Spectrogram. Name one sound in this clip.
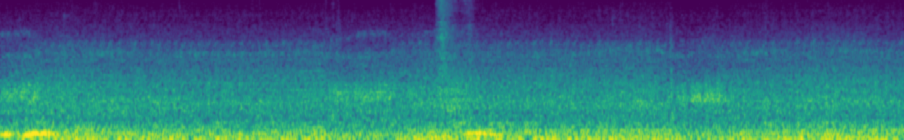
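A truck engine rumbles steadily as the truck drives over rough ground.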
